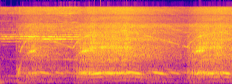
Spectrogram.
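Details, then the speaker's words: Old-model mixer grinder motor after fitting a new bush to replace the cut, noisy one: smooth high whine dipping and recovering in pitch with load, no rattle or scraping; the noise is completely gone. "और यहां पे दोस्तों बिल्कुल ही पूरी आवाज खत्म हो चुकी है मोटर की।"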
